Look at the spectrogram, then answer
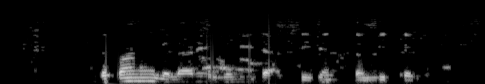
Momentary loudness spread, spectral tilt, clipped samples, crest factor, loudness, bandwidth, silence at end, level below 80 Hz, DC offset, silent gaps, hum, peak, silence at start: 10 LU; -7.5 dB/octave; under 0.1%; 20 dB; -23 LUFS; 8.8 kHz; 0.35 s; -58 dBFS; under 0.1%; 3.50-3.54 s; none; -4 dBFS; 1 s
